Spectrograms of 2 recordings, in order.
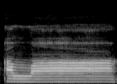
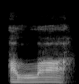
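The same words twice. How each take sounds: First: The vowel is stretched out longer. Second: The vowel is held for one short beat. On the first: The speaker calls it wrong. "Not Allah, like we do in Allahu Akbar" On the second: The speaker calls it right. "Then one beat"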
